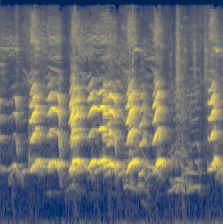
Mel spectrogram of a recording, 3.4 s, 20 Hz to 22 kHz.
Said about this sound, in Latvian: Jā, šitie mums ir vācu aitu suņa kucēni. 11 gabali ir sadzimuši.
